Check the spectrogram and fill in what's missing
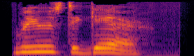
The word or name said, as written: rusedeguerre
